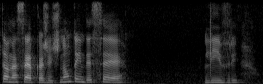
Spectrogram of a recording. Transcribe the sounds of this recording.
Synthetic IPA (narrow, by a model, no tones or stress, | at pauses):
t̪ɐ̃w̃nɛsɐɛpʊ̥kɐːʒẽnt͡ʃɪnɐ̃w̃t̪ẽj̃d̪eseɛ | livɾɪ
